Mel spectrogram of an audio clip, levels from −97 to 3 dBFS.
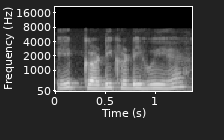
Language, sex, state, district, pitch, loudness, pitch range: Hindi, male, Uttar Pradesh, Shamli, 175 Hz, -19 LUFS, 170-195 Hz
